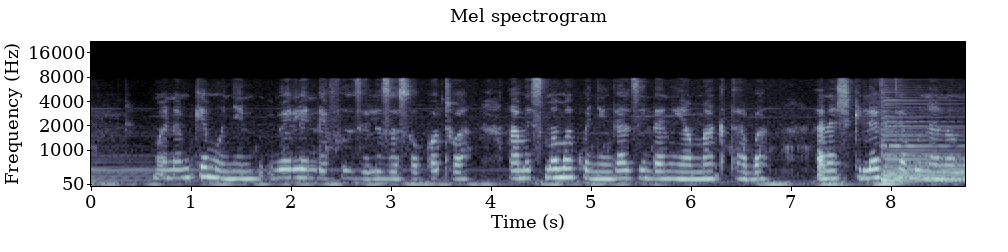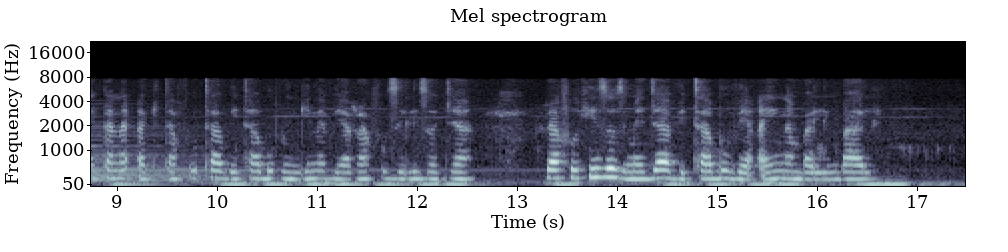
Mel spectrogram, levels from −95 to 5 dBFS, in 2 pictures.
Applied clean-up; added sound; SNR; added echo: none; Strum; 15 dB; none.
